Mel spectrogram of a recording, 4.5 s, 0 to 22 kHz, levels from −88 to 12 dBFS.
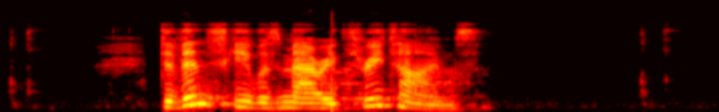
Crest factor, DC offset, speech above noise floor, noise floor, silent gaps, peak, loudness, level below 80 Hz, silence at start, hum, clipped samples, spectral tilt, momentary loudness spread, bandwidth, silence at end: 22 dB; under 0.1%; 63 dB; -82 dBFS; none; -2 dBFS; -19 LUFS; -62 dBFS; 1 s; none; under 0.1%; -3 dB/octave; 14 LU; 9.6 kHz; 1.55 s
